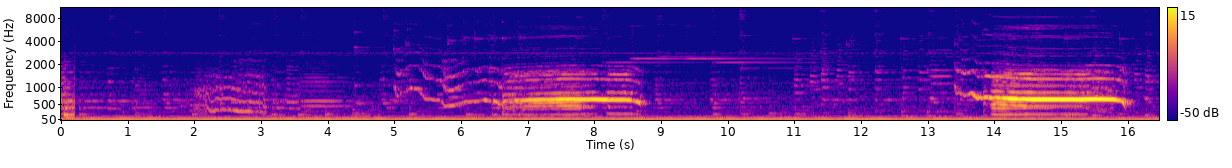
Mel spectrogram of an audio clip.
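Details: Female French Bulldog left home alone indoors while her owner takes another dog to the vet, howling: a few wavering, drawn-out mournful howls separated by pauses, over a steady low hum and faint music.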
